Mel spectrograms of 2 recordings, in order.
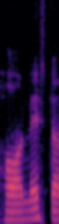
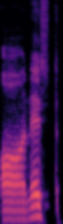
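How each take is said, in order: First: The word begins with an h sound. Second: The word begins with a vowel sound. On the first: The speaker calls it wrong. "ಹಾನೆಸ್ಟ್ ಅನ್ನಂಗಿಲ್ಲ" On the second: The speaker calls it right. "ಇಲ್ಲಿ ಎಚ್ silent ಇರ್ತಾ ಇದೆ"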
